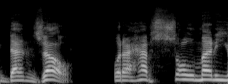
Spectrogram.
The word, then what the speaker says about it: Denzel: what I learned recently by the way that he pronounces his own name Denzel.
